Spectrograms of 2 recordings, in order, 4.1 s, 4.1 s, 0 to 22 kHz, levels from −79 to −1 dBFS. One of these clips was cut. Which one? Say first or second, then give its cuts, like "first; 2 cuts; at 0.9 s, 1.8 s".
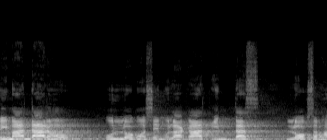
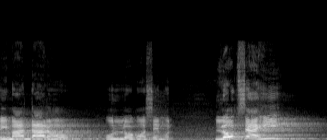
second; 1 cut; at 2.1 s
